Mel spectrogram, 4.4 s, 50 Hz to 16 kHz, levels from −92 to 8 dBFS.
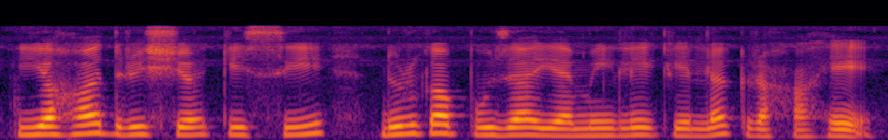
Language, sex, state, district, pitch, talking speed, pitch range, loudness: Hindi, female, Sikkim, Gangtok, 195 Hz, 150 wpm, 180-210 Hz, -20 LUFS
